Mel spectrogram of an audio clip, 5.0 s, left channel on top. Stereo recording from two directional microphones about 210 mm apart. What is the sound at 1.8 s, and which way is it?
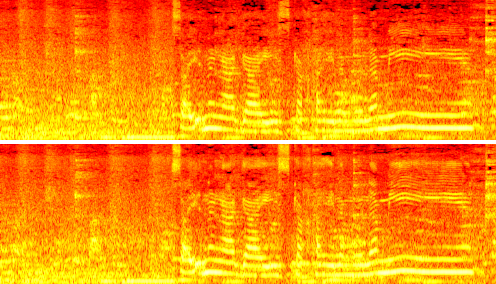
Speech, 15° right (ahead or behind).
